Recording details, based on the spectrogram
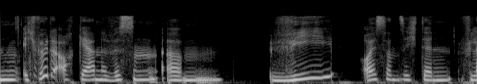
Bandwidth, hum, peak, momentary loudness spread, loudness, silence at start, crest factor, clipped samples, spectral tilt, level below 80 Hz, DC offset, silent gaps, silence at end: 10.5 kHz; none; -6 dBFS; 7 LU; -24 LUFS; 0 s; 16 dB; under 0.1%; -5.5 dB/octave; -48 dBFS; under 0.1%; none; 0 s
